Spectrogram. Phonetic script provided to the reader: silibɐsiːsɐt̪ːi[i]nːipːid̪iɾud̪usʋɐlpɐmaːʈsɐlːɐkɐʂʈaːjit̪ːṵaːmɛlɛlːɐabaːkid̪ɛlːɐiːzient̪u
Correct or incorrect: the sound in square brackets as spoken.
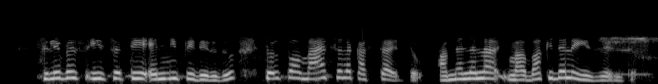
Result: incorrect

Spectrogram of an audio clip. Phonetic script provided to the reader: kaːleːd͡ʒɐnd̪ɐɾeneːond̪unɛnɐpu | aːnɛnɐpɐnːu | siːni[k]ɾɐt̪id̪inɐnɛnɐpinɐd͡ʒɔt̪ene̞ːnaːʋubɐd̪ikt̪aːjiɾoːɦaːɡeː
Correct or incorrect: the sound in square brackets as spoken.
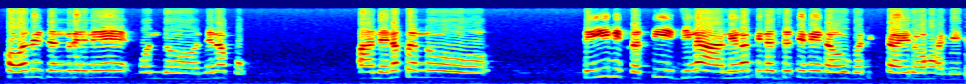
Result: incorrect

